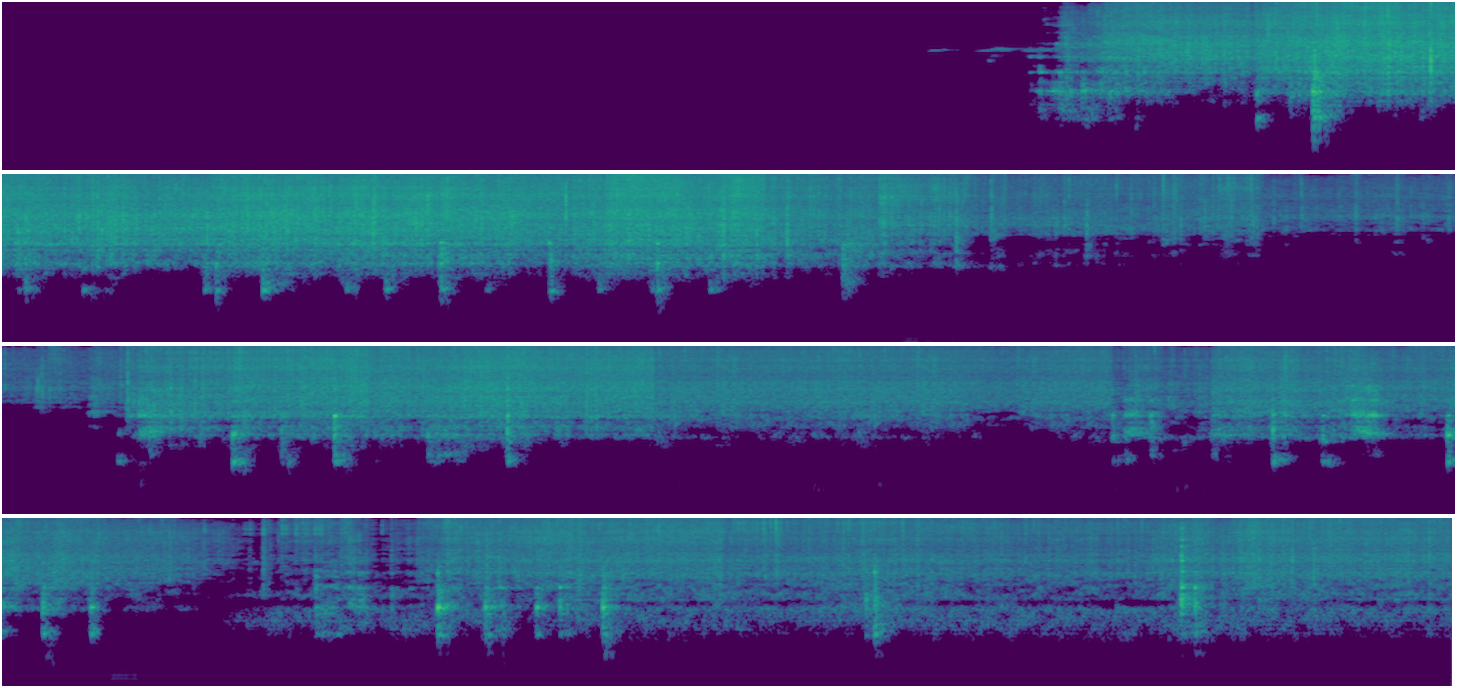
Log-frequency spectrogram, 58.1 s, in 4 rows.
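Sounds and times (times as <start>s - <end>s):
okra sizzling in hot oil: 10.2s - 58.0s
wooden spatula scraping pan: 10.4s - 24.2s, 30.2s - 35.6s, 40.2s - 44.7s, 46.4s - 50.8s, 52.1s - 52.7s, 55.1s - 56.3s.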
